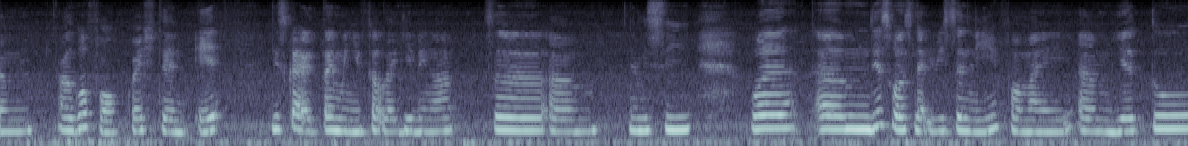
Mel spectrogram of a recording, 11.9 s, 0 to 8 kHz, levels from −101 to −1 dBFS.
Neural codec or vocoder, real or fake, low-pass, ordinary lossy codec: none; real; none; none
